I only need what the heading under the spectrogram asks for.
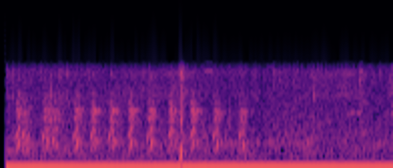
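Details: Male spruce grouse displaying in Canada: a rapid run of about fifteen evenly spaced, clucking pulses packed into under two seconds, then trailing off, over a steady low background hiss.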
